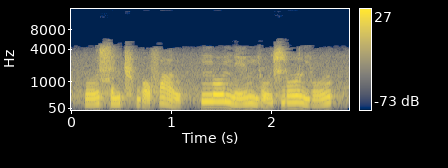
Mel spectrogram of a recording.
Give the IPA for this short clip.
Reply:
o˧˥ ʊ̯ s ə˧˥ n ʈ͡ʂʰ w ɔ̰˨˩ f ɑ˥˩ ʊ̯ | n̪ o˥ ʊ̯ n̪ e˧˥ ɪ̯ m j o̰˨˩ ʊ̯ ɕ j o˥ ʊ̯ l j o˧˥ ʊ̯

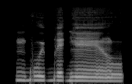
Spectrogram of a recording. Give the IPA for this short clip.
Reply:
m b u y̯ b e ɡ ẽː u̯

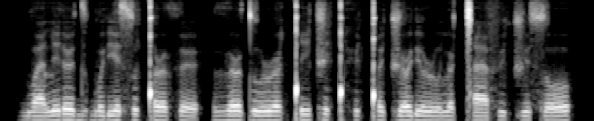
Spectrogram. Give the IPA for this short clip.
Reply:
ɡʷ æ l i ɾ ø d i ɡʷ ə˞ ɾʲ e s u ǃ ə˞ θ ø | ð ə˞ t u ɹ ə˞ ǃ i t͡ʃ e ǃʰ y ǃ ø t͡ʃ ə˞ ɾʲ o ɹ u l ə˞ ǀ æ f y t͡ʃ y s o

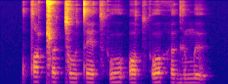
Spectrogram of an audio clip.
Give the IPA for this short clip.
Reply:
tˤ ə ǁ ɵ ǀ u t e t͡sʼ u ʔ ɔ t͡sʼ o h ə ɡ ɨ m ɨ

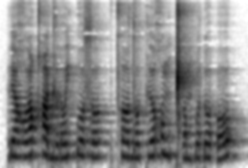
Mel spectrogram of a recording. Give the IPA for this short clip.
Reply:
ɾʲ ə ʁ u qʰ ɤ ɡʲ u ɾ ʊ j ɡ͡b o s ʊ | t̪ʰ ɤ d o kʲ u χ u m ǁʰ ɤ m ɓ ʊ ɗ ʊ ʔ o

